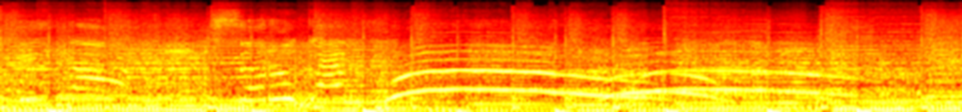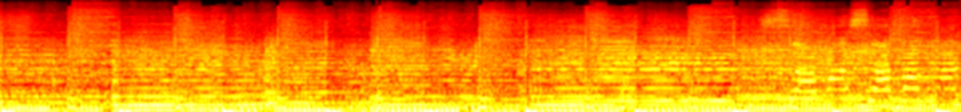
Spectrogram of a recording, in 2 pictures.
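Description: During a Sunday worship service, a church congregation lets out rising, gliding whoops and yells of praise over loud, driving worship music that continues throughout.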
